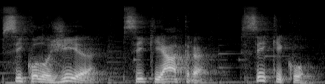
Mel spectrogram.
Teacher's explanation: no português a gente pronuncia esse P do PSI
